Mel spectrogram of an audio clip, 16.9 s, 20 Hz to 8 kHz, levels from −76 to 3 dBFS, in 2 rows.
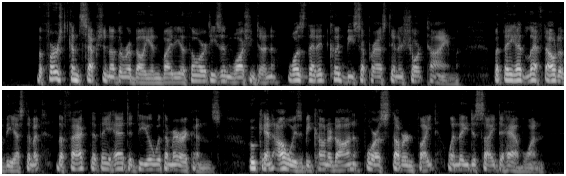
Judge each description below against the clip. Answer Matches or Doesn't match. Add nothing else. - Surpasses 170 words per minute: Matches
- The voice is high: Doesn't match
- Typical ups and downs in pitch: Matches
